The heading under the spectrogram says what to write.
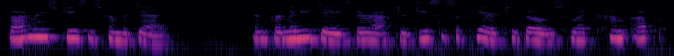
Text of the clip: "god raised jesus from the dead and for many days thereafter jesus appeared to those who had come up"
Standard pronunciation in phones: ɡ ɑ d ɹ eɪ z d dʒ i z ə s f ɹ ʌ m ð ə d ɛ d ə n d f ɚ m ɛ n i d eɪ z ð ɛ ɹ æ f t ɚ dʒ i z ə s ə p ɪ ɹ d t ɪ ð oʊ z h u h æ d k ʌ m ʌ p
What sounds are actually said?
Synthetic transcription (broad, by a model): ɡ ɑ d ɹ eɪ z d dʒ i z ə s f ɹ ʌ m ð ə d ɛ d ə n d f ɚ m ɛ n i d eɪ z ð ɛ ɹ æ f t ɚ dʒ i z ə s ə p ɪ ɹ d t ɪ ð oʊ z h u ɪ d k ʌ m ʌ p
